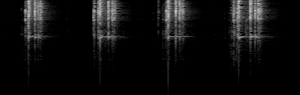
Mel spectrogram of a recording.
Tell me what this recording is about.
Shaking and playing around with a wine opener or cork screw.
